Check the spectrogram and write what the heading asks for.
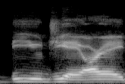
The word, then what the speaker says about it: Bugara: Buggera. Bugar. Buggera. B U G- A R A Jr. All right. Final bet of the season is a it's Bugara. You got Bugara.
